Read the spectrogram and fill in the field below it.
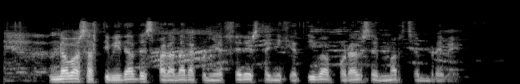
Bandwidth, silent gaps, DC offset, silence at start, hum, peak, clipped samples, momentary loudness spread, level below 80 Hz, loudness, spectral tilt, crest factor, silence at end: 8.4 kHz; none; under 0.1%; 0.05 s; none; 0 dBFS; under 0.1%; 16 LU; -62 dBFS; -18 LUFS; -4 dB/octave; 18 dB; 0.6 s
